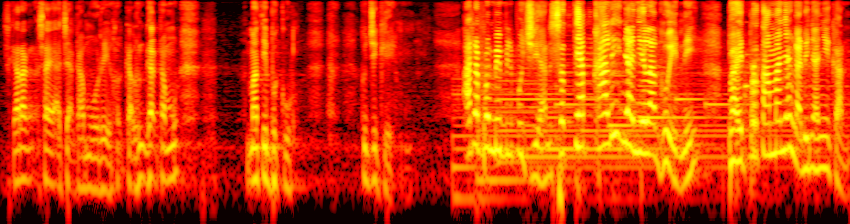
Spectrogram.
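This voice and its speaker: A male pastor preaching a dramatic, playful sermon, swinging from loud bursts to hushed asides, in a church auditorium. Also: on the high side, husky. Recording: echoey hall with faint music.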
